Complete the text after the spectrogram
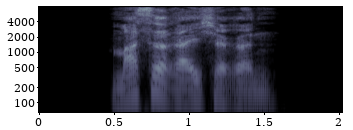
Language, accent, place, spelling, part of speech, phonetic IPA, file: German, Germany, Berlin, massereicheren, adjective, [ˈmasəˌʁaɪ̯çəʁən], De-massereicheren.ogg
- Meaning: inflection of massereich: 1. strong genitive masculine/neuter singular comparative degree 2. weak/mixed genitive/dative all-gender singular comparative degree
